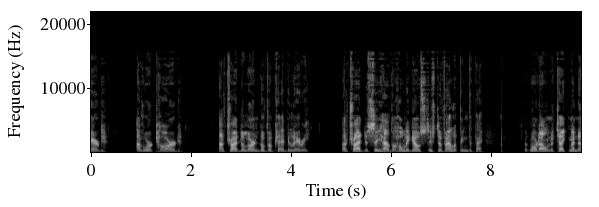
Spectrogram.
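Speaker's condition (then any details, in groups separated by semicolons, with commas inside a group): No condition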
